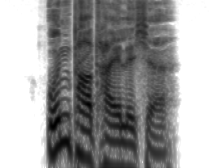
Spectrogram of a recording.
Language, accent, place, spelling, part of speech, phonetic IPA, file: German, Germany, Berlin, unparteiliche, adjective, [ˈʊnpaʁtaɪ̯lɪçə], De-unparteiliche.ogg
- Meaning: inflection of unparteilich: 1. strong/mixed nominative/accusative feminine singular 2. strong nominative/accusative plural 3. weak nominative all-gender singular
